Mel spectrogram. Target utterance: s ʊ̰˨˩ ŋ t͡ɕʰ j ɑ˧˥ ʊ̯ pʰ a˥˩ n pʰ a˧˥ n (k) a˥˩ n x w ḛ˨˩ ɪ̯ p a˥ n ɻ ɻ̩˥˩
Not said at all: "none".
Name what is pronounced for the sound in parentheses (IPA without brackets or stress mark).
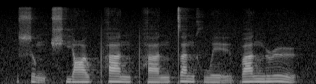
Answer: t̪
